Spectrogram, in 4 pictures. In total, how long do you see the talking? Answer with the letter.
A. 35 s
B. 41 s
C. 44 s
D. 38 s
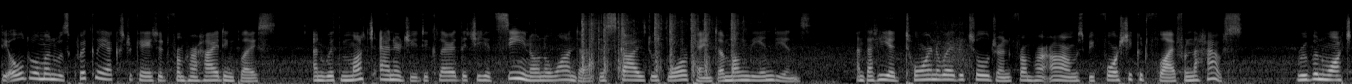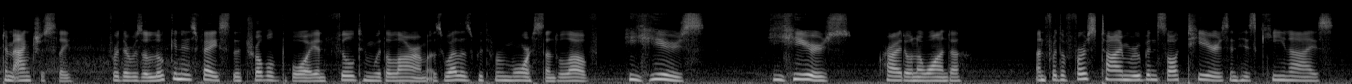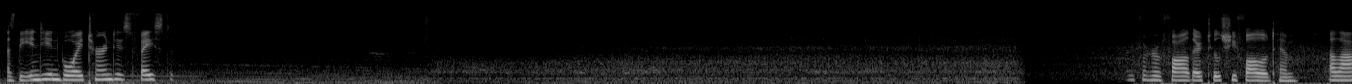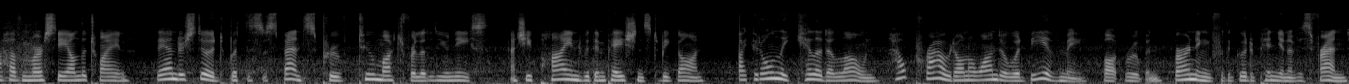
C.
